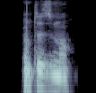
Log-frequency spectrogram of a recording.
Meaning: shamefully
- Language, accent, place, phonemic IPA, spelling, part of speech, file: French, France, Lyon, /ɔ̃.tøz.mɑ̃/, honteusement, adverb, LL-Q150 (fra)-honteusement.wav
